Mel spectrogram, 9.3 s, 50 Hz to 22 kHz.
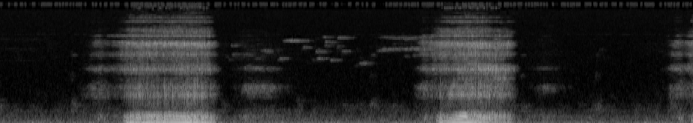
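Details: Self-recorded real snoring during sleep, captured on a Zoom H5 handheld recorder: loud, rough inspiratory snores about every four seconds, roughly 15 a minute, with quiet breathing between; typical snoring.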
